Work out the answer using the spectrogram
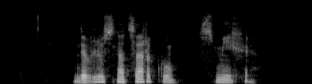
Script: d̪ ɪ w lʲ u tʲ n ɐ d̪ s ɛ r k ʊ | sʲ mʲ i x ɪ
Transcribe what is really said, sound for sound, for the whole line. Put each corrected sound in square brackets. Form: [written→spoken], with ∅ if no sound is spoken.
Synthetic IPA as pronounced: d̪ ɪ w lʲ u [tʲ→sʲ] n ɐ [d̪→t̪] s ɛ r k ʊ | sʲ mʲ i x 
